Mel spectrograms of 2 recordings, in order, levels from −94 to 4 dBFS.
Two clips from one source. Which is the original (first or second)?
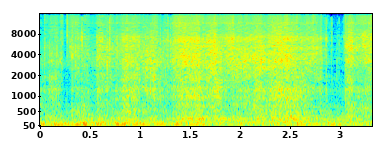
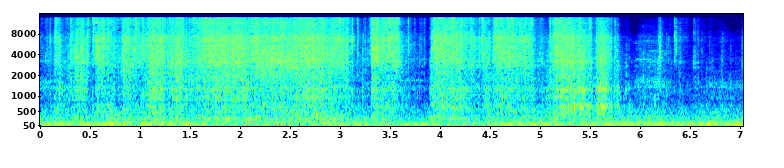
second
